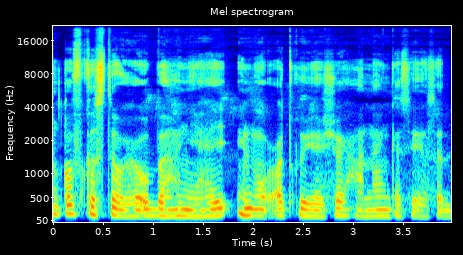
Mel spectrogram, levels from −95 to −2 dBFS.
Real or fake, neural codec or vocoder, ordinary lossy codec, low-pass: real; none; none; none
